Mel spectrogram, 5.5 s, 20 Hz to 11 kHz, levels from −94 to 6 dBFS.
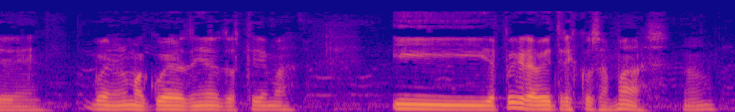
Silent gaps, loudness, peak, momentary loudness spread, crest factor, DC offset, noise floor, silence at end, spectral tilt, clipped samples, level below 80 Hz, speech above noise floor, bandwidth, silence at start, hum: none; -29 LUFS; -12 dBFS; 15 LU; 18 dB; under 0.1%; -56 dBFS; 0.15 s; -8 dB/octave; under 0.1%; -64 dBFS; 27 dB; 8 kHz; 0 s; none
